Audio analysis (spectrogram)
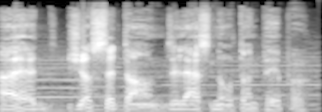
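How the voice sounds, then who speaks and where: An actor playing a haunted, rapturous composer, delivering a poetic, theatrical radio play monologue. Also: male voice, deep voice, steady tone, a little slow, gravelly, loud music behind the voice. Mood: wistful, rapturous. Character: haunted, rapturous male composer narrating his torment. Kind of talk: dramatic first-person radio play monologue.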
